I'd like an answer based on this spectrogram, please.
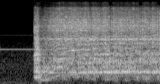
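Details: Hyundai Getz under repair after overheating, oil pressure switch test with mic placed: steady two-tone beep cuts out the instant the engine fires and settles into even idle, so oil pressure came up normally.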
